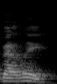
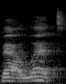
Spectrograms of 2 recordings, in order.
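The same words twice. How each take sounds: First: The word is pronounced the usual way. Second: The word is pronounced as it is spelled. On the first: This is the normal way to say it. The speaker calls it right. "They never called it ballet" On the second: This is how the people in the movie said it. The speaker calls it wrong. "they called it ballet in the movie"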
